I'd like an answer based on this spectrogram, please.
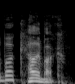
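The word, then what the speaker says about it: Hellebuyck: Connor Hella, he's the am I pronouncing that last name right? Hella. Helbuk.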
